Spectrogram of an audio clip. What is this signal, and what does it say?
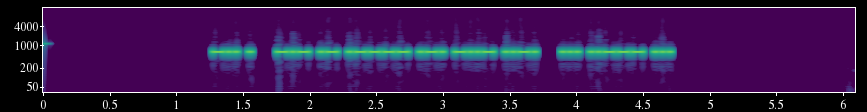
Morse code, heard as a keyed tone, about 38 wpm, 660 Hz. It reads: DE KA1RXF S2S
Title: SOTA QSO Practice 45wpm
